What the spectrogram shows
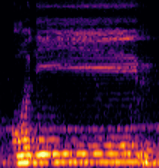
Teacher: Ro sebelumnya adalah huruf ya sukun. Maka dibacanya tipis qadir bukan qadir.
